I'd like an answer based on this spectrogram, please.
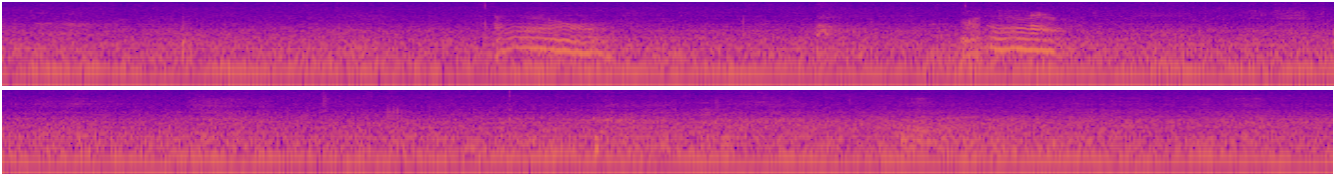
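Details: Hungry kitten without food meowing indoors; two drawn-out, falling harmonic meows around four and seven and a half seconds, then fainter short mews later, over a steady low hum.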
